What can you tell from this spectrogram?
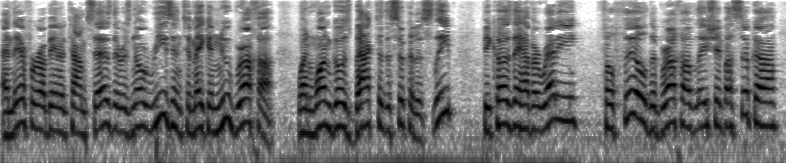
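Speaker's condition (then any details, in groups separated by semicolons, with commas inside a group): No condition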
